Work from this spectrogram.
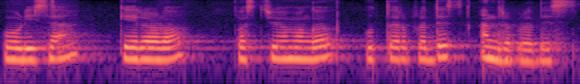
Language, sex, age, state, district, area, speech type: Odia, female, 18-30, Odisha, Nayagarh, rural, spontaneous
